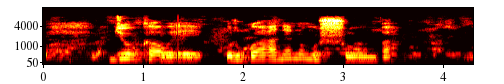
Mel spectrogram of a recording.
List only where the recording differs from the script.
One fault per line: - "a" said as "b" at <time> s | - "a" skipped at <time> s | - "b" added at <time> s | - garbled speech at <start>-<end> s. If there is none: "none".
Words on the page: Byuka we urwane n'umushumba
none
